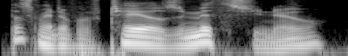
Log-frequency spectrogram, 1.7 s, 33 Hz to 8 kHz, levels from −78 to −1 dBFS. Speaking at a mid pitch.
No: low, 100 Hz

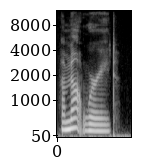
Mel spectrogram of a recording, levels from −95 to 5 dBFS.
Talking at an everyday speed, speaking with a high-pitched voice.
Yes: average, 180 wpm; high, 195 Hz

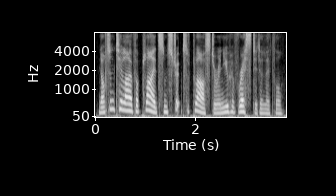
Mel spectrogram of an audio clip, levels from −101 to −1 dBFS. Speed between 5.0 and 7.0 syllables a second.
Yes: 5.4 syllables/s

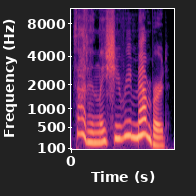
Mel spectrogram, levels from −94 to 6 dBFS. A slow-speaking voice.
Yes: slow, 115 wpm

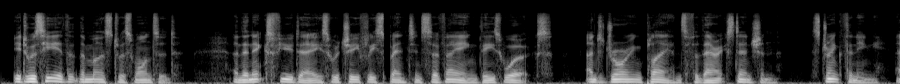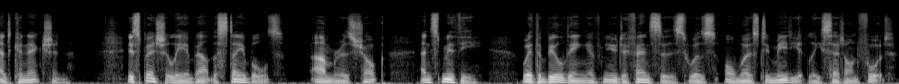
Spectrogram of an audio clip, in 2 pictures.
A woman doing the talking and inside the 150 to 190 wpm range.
No: male; average, 160 wpm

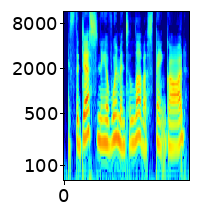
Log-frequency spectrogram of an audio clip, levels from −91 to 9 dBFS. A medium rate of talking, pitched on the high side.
No: fast, 240 wpm; high, 210 Hz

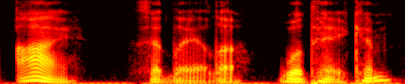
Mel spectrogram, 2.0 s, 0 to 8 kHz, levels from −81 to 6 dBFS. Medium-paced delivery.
Yes: average, 180 wpm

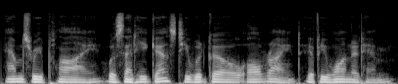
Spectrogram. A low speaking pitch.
Yes: low, 115 Hz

